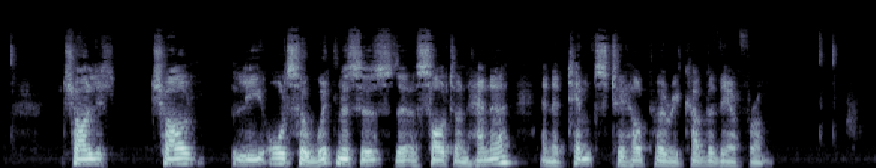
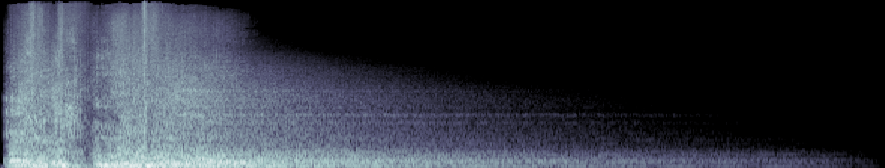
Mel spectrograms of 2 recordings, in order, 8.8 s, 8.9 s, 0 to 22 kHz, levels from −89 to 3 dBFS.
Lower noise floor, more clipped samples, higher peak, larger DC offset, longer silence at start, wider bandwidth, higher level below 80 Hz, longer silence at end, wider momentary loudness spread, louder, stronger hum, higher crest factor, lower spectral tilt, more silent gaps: second, -64 dBFS vs -70 dBFS; neither; about the same, 0 dBFS vs 0 dBFS; neither; first, 0.65 s vs 0.05 s; second, 9.6 kHz vs over 20 kHz; second, -46 dBFS vs -20 dBFS; second, 1.1 s vs 3.2 s; second, 15 LU vs 23 LU; second, -20 LUFS vs -13 LUFS; neither; first, 20 dB vs 14 dB; about the same, -6 dB/octave vs -5 dB/octave; neither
